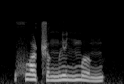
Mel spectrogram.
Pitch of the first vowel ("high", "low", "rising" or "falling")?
falling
